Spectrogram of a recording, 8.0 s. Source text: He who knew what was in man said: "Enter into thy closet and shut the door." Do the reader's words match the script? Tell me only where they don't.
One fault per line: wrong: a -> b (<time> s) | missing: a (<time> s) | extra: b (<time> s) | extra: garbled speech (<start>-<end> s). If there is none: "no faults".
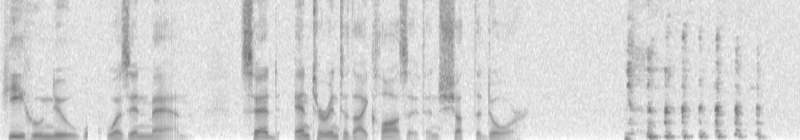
no faults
